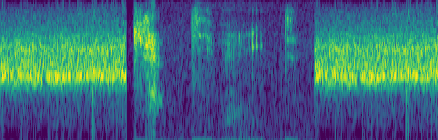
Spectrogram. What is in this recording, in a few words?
"captivate", English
